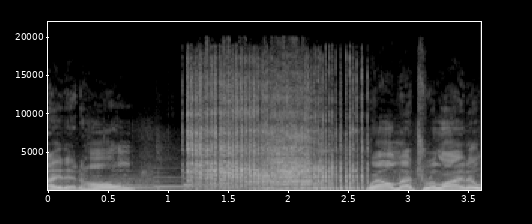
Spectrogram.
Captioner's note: tape ripping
